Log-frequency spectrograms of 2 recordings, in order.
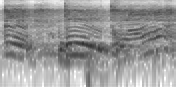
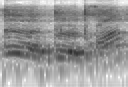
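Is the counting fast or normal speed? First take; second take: normal; fast. First: The counting is spoken at normal speed. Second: The counting is spoken very fast.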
